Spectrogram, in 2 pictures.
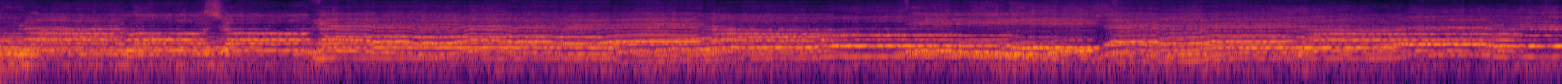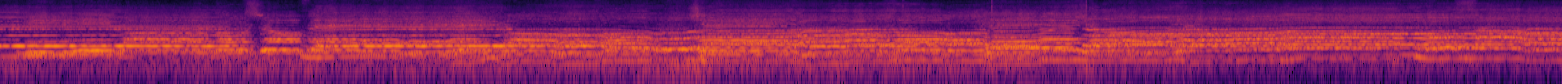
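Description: A mixed choir of men's and women's voices singing in several parts, holding chords that shift every second or two.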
